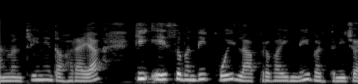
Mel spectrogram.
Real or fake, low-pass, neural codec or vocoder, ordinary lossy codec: real; 7.2 kHz; none; none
